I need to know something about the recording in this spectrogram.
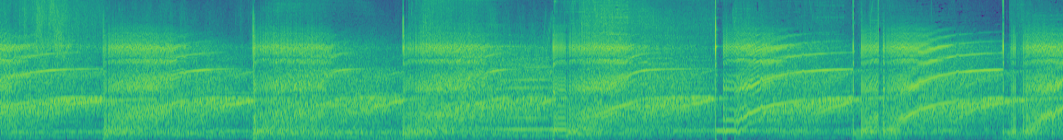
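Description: Electronic synthesizer music plays, with rising swept tones over a noisy wash.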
